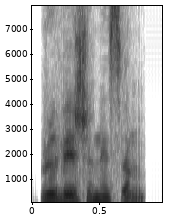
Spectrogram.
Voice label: "revisionism", Indian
